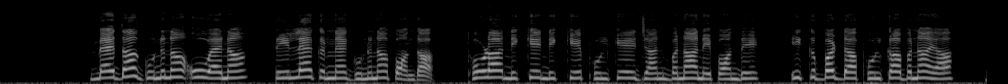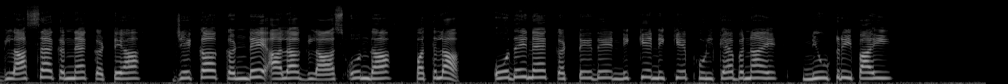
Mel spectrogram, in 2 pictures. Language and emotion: Dogri, neutral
